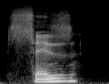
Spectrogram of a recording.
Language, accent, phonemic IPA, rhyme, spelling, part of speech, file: French, France, /sɛz/, -ɛz, seize, numeral, Fr-seize.ogg
- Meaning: sixteen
